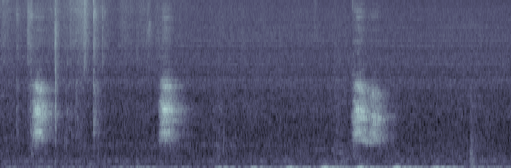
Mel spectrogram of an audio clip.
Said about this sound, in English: dogs, why are you barking?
